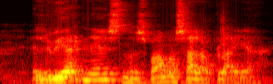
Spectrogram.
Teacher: o V sendo pronunciado como se eu estivesse fazendo uma menção de tocar os meus lábios, mas eles não se tocam.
